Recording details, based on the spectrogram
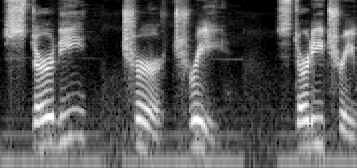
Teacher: with this uh this TR sound we want to pronounce a CH sound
